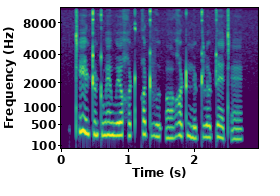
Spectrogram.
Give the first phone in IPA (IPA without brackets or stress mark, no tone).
tʼ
